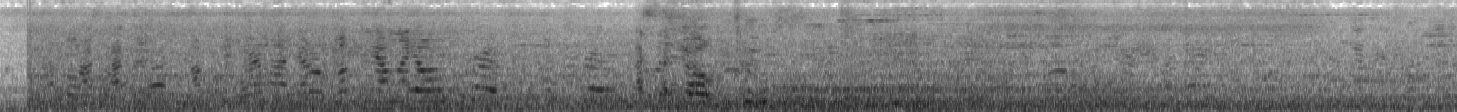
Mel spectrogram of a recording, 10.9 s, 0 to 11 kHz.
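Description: Nitro, a 2001 B&M Hyper roller coaster at Six Flags Great Adventure, on a ride: a loud, continuous roar of wheels on track with rattling and clacking fills the whole stretch, steady and close throughout.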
